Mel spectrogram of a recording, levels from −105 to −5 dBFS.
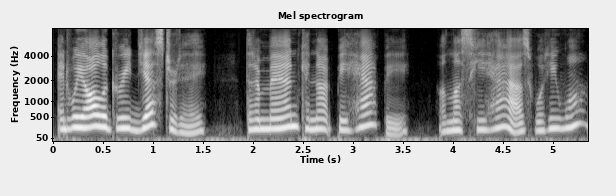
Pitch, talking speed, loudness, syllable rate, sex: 225 Hz, 190 wpm, -19 LUFS, 5.0 syllables/s, female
